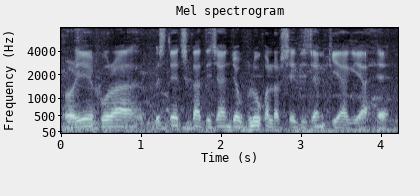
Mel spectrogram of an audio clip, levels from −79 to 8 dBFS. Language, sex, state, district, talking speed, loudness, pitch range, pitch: Hindi, male, Arunachal Pradesh, Papum Pare, 200 wpm, -15 LUFS, 90-105 Hz, 95 Hz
